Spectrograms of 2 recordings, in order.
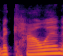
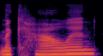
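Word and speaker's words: McKeown: to say her name it's is it maowen m c ke o u w n or something like that Margaret maowen I think um she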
